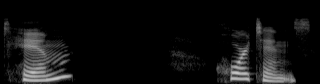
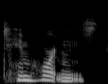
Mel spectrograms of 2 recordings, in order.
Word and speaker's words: Tim Hortons: So Tim Hortons. Make sure that you are pronouncing the N and the S, which is like a Z.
